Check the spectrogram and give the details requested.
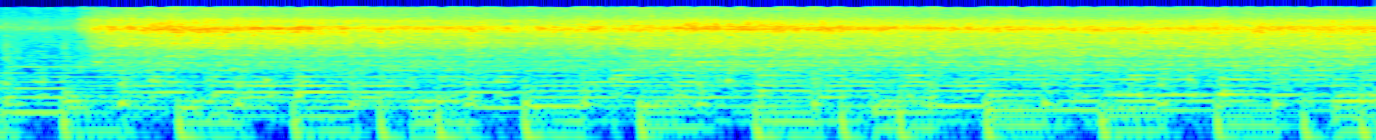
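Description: Raw chicken pieces dropped into hot oil in a frying pan, sizzling; the sizzle starts suddenly about half a second in and then holds steady.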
